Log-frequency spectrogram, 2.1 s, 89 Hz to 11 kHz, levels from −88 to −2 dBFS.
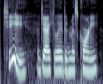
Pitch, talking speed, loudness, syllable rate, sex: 210 Hz, 115 wpm, -17 LUFS, 5.1 syllables/s, female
